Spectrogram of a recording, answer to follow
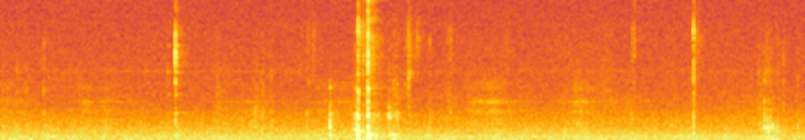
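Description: A few light clicks and knocks of a fork and sauce bottle against a ceramic bowl on a wooden cutting board, the loudest cluster near the middle, over a steady background hum.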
